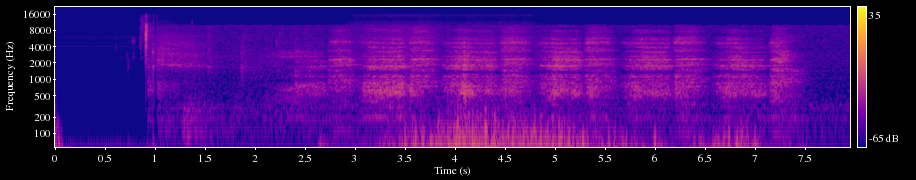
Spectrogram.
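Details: Inspiratory stridor (laryngeal paralysis).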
